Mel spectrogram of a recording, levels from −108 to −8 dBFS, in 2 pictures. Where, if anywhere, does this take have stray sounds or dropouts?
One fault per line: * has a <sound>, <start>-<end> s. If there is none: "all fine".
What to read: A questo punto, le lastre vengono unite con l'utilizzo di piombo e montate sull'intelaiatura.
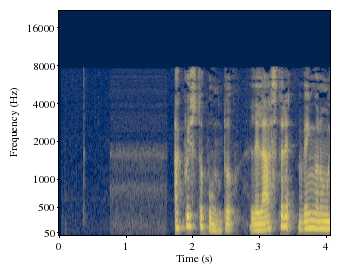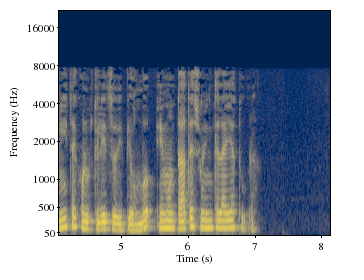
all fine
